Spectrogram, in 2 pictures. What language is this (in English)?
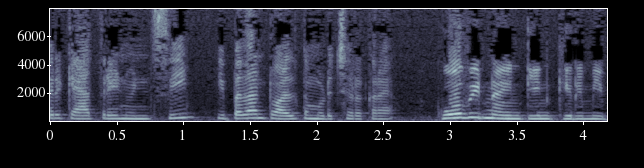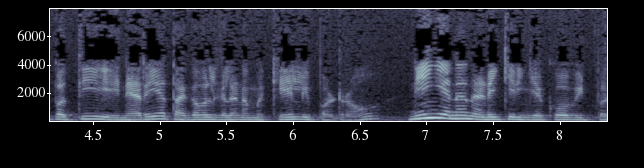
Tamil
